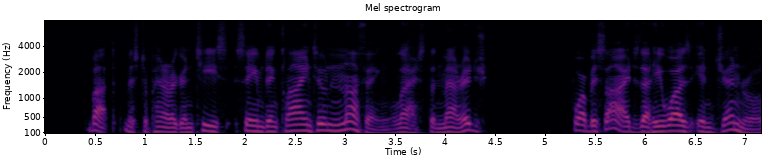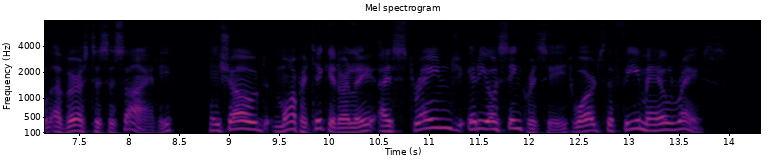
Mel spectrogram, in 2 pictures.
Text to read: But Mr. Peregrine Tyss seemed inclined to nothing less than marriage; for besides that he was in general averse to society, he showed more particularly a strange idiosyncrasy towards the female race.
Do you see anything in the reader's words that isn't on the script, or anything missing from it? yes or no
no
